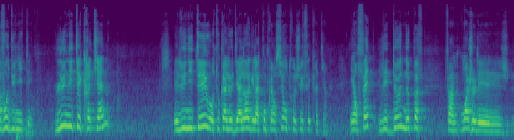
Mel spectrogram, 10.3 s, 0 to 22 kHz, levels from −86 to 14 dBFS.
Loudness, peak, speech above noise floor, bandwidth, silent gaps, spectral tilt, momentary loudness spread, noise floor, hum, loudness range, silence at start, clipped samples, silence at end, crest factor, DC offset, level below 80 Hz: -16 LUFS; -2 dBFS; 32 dB; 17 kHz; none; -5 dB/octave; 12 LU; -48 dBFS; none; 4 LU; 0 s; under 0.1%; 0 s; 16 dB; under 0.1%; -56 dBFS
